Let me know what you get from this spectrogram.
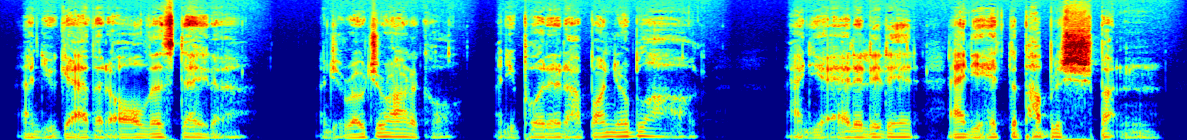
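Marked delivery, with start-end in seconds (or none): none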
